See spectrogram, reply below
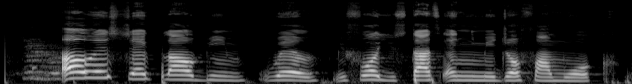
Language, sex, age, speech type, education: Nigerian Pidgin, female, 15-29, spontaneous, tertiary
